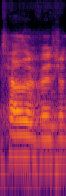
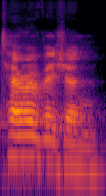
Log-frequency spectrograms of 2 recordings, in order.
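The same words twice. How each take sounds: First: The word is said in a plain accent. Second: The word is said in an imitated Chinese accent. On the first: "instead of saying television" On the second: "I say television in the Chinese"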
